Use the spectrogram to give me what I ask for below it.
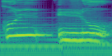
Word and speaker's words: Cthulhu: Lovecraft transcribe la pronunciación de Cthulhu como Kulu. Esto en castellano sonaría similar a Hluklu.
